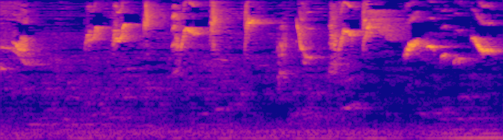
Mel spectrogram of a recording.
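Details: Lively white-eye (pleci) in 'gacor' song, kept as a training master so young birds open their beaks and sing: bright high chirps and short whistled notes, roughly two per second, uneven spacing, over a soft low rumble.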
